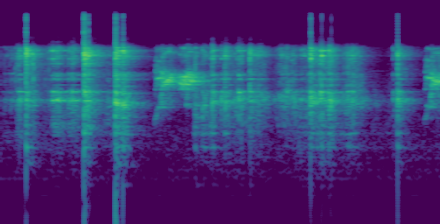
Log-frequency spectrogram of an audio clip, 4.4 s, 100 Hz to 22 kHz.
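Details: A Hahn's macaw, recorded 16 March 2013, gives harsh, raspy, buzzy squawks and chatter, broken by several sharp clicks or knocks.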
